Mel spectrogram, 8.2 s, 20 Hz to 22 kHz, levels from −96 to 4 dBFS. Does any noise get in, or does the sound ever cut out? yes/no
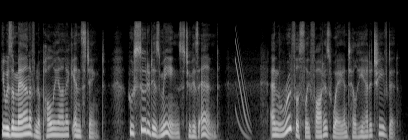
yes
